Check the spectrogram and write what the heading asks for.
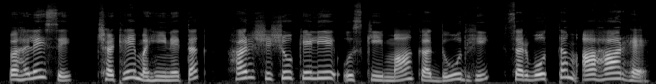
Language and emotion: Hindi, neutral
